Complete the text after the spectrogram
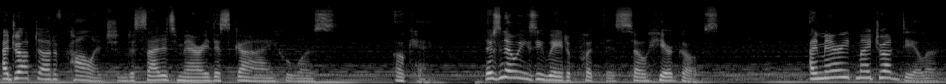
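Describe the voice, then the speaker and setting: An earnest young wife, narrating. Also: female voice, on the low side, sing-song, moderate pace. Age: young adult. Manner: earnest, emotional. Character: young wife and new mother, worn down by a hard marriage. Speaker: narrator and lead character. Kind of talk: first-person narration and radio drama acting. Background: music under narration.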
